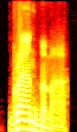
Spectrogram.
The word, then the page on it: grandmama: British English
